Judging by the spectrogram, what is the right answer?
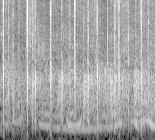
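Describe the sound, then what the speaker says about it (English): Audience at a city council meeting in West Sacramento applauding: scattered, moderately quiet hand claps in an indoor chamber, with a voice and a tonal sound running underneath. "So we applaud you and thank you so much for all that you're"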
